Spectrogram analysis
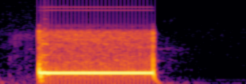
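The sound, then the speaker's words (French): A single telephone tone on a call: one flat, steady electronic beep lasting just over half a second, clean and alone against silence. “On fait sonner le téléphone ce matin du côté de Weiler, à côté de Vissembourg.”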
